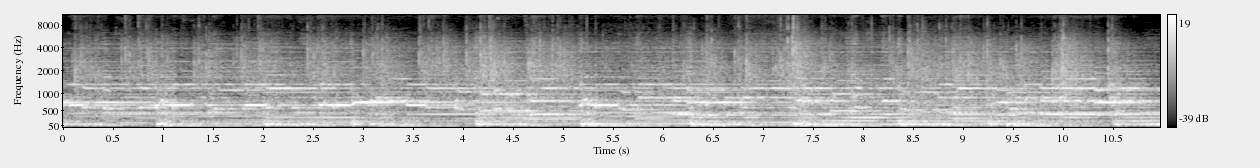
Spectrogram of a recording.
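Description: Irish dance music with a steady melody, and the dancers' shoes tapping and clicking on the stage floor in time with it.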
